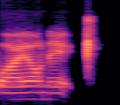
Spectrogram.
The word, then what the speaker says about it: Bioniq: called Bionic. And for anyone interested, it's spelled B-I-O-N-I-Q.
